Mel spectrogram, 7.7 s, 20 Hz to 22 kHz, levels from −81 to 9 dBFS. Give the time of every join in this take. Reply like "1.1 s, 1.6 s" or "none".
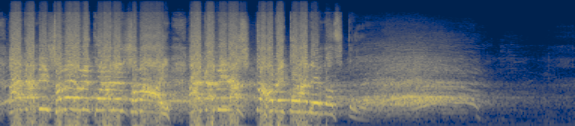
none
